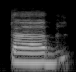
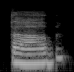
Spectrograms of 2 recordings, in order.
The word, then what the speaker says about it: table: So the E is generally silent unless it has an accent. So in these words, pomme, table, parle, we see there is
